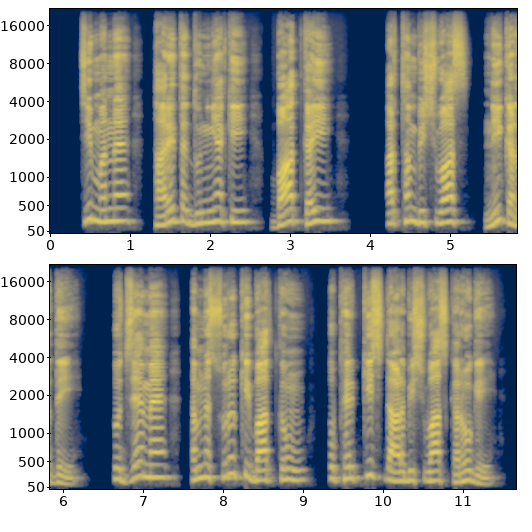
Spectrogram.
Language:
Haryanvi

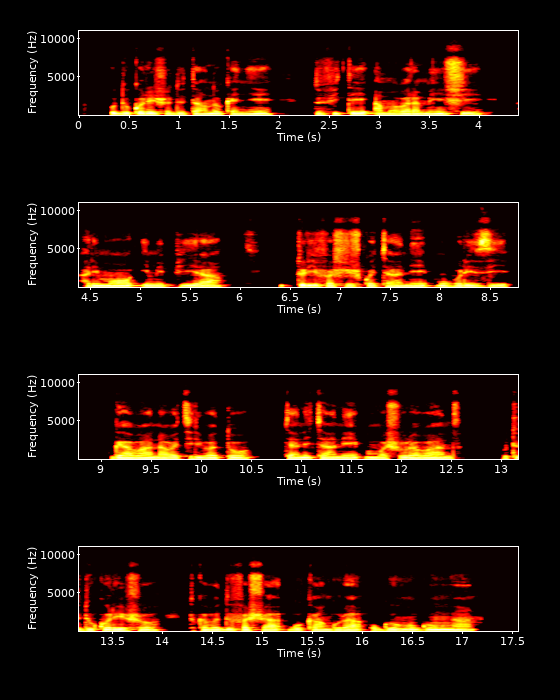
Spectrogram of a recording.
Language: Kinyarwanda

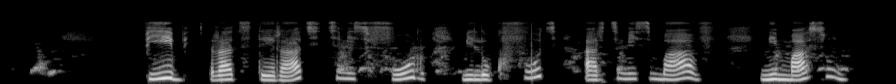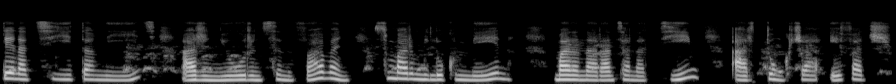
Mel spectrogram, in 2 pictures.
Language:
Malagasy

